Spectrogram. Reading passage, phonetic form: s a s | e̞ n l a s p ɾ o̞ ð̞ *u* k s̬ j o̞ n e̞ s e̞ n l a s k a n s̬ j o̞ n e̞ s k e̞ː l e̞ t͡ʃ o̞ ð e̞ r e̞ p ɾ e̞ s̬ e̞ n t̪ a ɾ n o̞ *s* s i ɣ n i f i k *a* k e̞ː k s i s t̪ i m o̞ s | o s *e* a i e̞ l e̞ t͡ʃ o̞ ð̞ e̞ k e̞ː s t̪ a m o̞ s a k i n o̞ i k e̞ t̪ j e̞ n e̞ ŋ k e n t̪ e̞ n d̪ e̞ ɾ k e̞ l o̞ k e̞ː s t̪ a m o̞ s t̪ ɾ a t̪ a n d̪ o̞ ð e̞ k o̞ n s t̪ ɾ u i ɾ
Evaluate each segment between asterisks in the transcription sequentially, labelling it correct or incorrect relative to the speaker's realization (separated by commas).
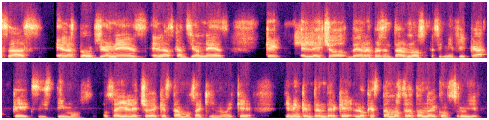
correct, correct, correct, correct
